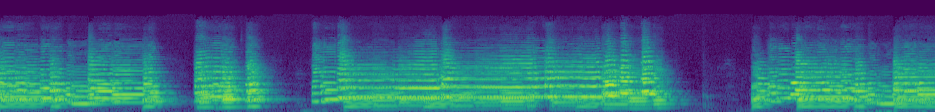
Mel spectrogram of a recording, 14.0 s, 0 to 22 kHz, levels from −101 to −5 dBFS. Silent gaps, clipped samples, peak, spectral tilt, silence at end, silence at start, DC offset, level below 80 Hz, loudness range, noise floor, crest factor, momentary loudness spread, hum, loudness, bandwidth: none; under 0.1%; -8 dBFS; -6 dB/octave; 0 s; 0 s; under 0.1%; -68 dBFS; 4 LU; -72 dBFS; 18 dB; 8 LU; none; -24 LUFS; 11 kHz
